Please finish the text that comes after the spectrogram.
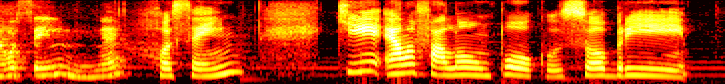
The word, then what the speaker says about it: Hossein: Eu li em um texto da Ziba Mir Hossein, é assim que se pronuncia? É Hossein, né?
